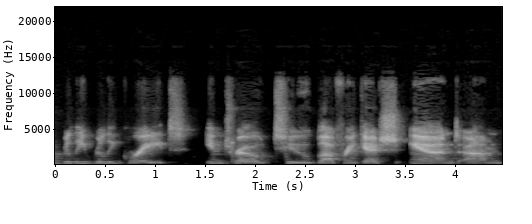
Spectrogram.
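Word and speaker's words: Blaufränkisch: bla frankish and um just in terms of pronunciation i'd like to say it is and allison is saying it 100 correctly it is but i do hear a lot of people say blah frankish it is not blou frankish even though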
